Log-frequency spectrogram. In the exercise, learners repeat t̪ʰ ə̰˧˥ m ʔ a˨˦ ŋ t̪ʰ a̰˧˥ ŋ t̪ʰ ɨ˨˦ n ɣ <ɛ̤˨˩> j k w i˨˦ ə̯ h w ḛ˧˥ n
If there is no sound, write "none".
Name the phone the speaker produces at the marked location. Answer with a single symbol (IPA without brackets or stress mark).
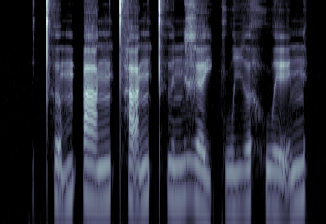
ɛ˧˩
